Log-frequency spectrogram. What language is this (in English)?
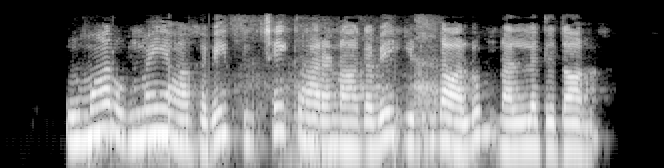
Tamil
